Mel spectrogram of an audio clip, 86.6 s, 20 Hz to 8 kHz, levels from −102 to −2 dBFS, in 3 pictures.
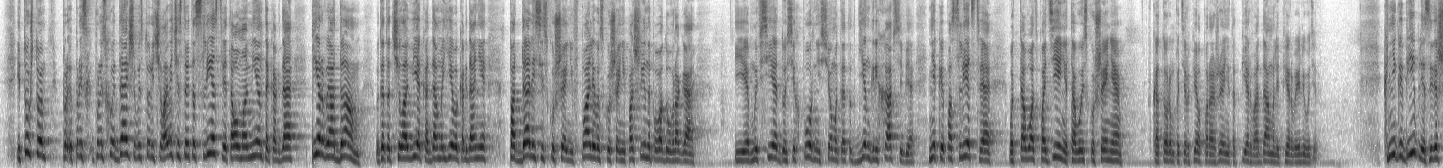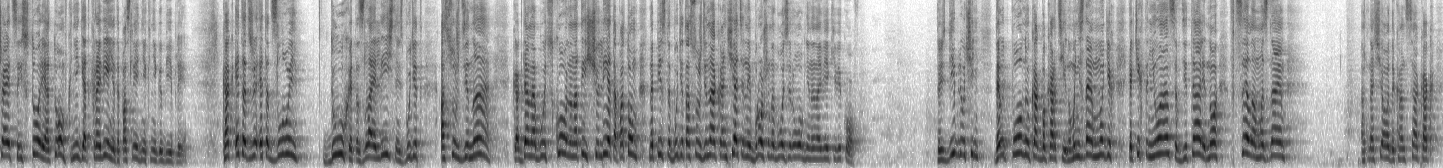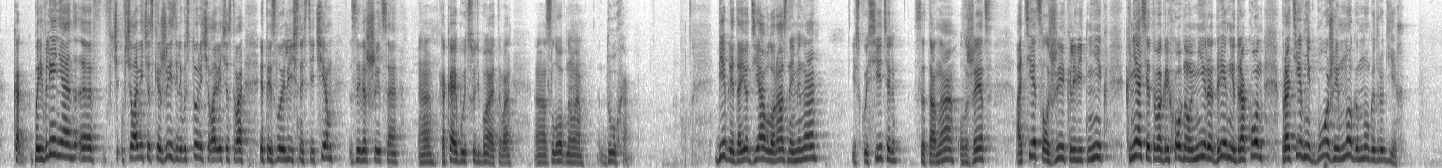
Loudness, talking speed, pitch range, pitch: -22 LUFS, 120 wpm, 170-230 Hz, 195 Hz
